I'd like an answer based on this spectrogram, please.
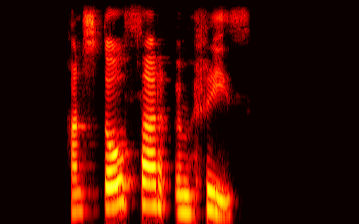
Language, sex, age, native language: Icelandic, female, 40-49, Icelandic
